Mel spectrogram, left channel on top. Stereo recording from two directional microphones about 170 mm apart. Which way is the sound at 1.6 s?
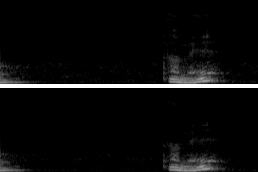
Centre (ahead or behind).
